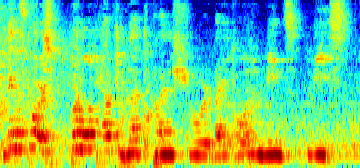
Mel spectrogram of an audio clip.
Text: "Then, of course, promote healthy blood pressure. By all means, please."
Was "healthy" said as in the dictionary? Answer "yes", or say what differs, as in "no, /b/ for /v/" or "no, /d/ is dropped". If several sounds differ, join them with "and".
no, /t/ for /θ/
